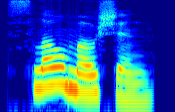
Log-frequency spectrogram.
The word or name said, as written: slow-motion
